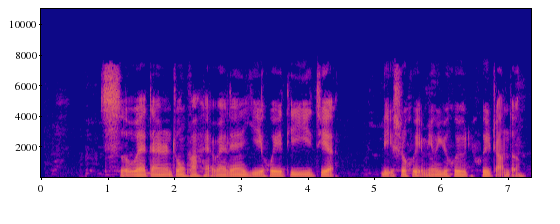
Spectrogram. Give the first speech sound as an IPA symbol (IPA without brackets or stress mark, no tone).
t͡sʰ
